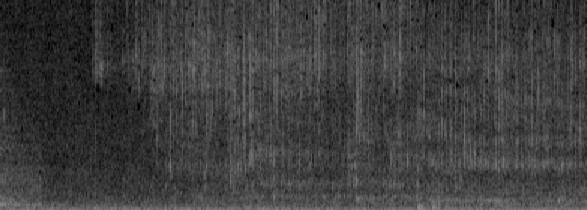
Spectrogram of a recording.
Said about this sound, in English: As we pour out this water, we pause to thank you, God, for the gift of creation called forth by your word.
